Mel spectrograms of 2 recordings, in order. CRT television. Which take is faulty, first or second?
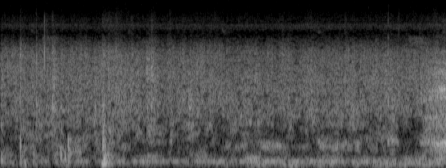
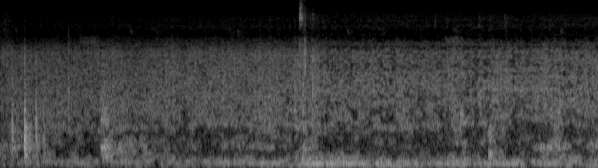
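first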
